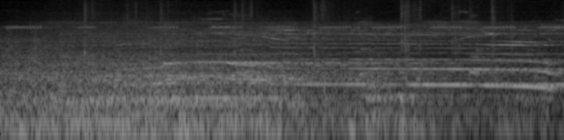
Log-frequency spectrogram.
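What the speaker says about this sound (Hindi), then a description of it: "ये भेड़ियों का भौंकना" Wolves howling at night in a TV drama, long rising and sliding wails layered over a loud, dense rumble of wind and thunder-like noise, with no voices.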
